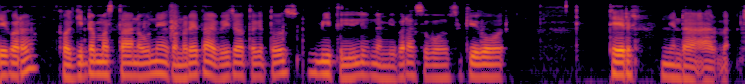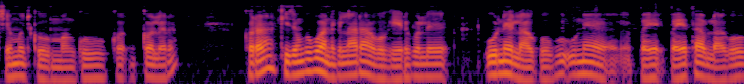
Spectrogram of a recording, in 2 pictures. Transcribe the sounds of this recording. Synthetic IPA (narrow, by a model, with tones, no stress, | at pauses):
ekɔ˨ɾa˦ | ka˨kindɔ˦ma˦sta˦na˨u˦nɛ˦kɔ˨nɔ˨ɾɛ˦ta˨pe˦t͡ʃɔ˦tɔ˦kɪto˦smi˦ti˨li˦li˦nna˨mi˨pa˦ɾa˦ksʊ˦kɔ˦su˦kje˦kɔ˦ | te˦ɾɲɪ˨nda˨a̰˨t͡ʃɛ˦mʊ˦t͡ʃko˨ma˨ŋɡu˦kkɔ˦lɛɾa˦ | kɔ˨ɾa˦ki˨t͡ʃɔ˦mɡo˦pa˦˨nɪ˨kɪ˦la˦ɾa˦˨ko˨ke˨ɾɪ˦ko˦lɛu˦nɛ˨la˨ko˨ku˦u˦nɛ˦papa˨ɛ˦ta˦˨pla˨ko˦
